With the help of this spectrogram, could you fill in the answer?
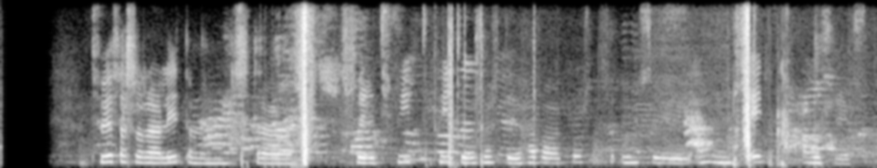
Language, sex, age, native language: Icelandic, female, 18-19, Icelandic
